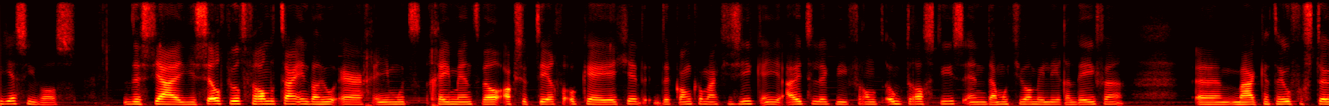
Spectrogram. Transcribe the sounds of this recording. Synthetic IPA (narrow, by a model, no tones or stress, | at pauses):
jɛsiʋɑs | døsjajəzɛlˠvbɪlˠtfərɑndəɹt̚daːɹɪnʋɛlˠɦɪːlˠʔɛɹχɛ̰njəmutχejmɛntʋɛlˠʔɑ̰ksɛp̚tɪːrəfɑnʔo̰wkejʋejtjədəkɑŋkəɹmaːk̚tjəzikɛnjəʔœɥtəɹlək̚divərɑndəɹtowɡ̚drɑstisɛndaːɹmutjəʋɛlˠmejlɪːrənlejvən | ʔəmaːɹɪkɦɛp̚dəɹɦɪːlˠvɪːlˠstø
